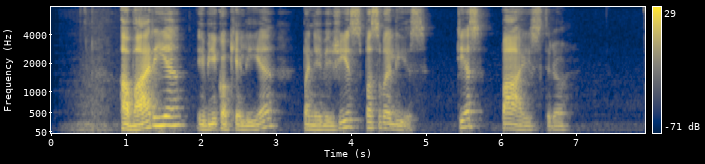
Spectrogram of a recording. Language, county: Lithuanian, Panevėžys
